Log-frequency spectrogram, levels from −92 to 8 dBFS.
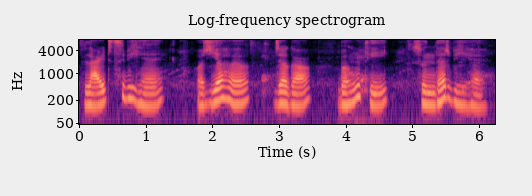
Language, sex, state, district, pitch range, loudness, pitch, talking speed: Hindi, female, Chhattisgarh, Raipur, 155-200 Hz, -18 LUFS, 165 Hz, 105 wpm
